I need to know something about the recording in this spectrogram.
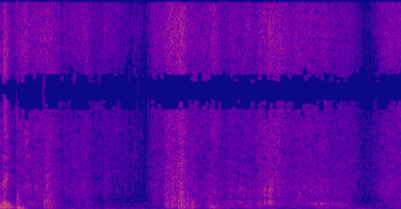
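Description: A plastic bag rustling and crinkling in irregular bursts as it is handled and pulled open.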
